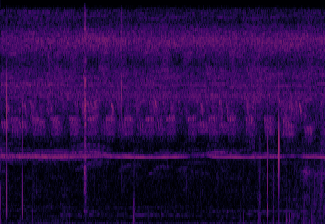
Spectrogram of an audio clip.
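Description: Quiet outdoor background with a steady high insect trill, like crickets, and a few faint short clicks scattered through it.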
